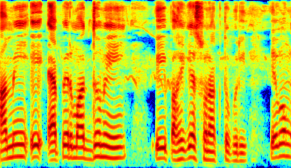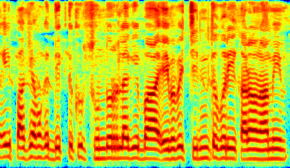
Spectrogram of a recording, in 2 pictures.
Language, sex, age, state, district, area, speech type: Bengali, male, 18-30, West Bengal, Hooghly, urban, spontaneous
